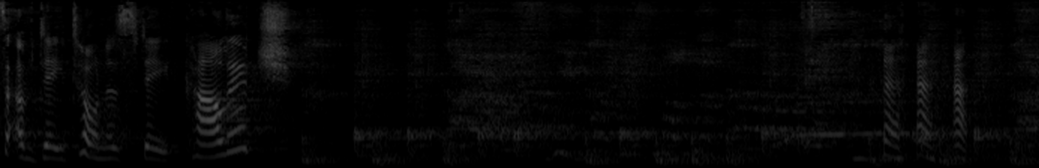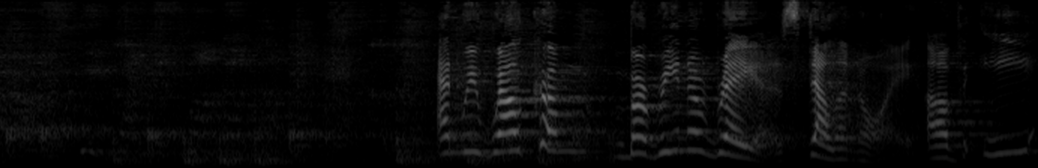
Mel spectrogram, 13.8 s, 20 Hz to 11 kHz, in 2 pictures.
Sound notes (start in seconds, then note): 2.9 upbeat music; 5.4 chuckling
